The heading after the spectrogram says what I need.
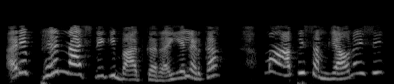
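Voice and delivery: high, loud exasperated complaint. Acted. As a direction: throw your hands up at him. Sister exasperated with brother.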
